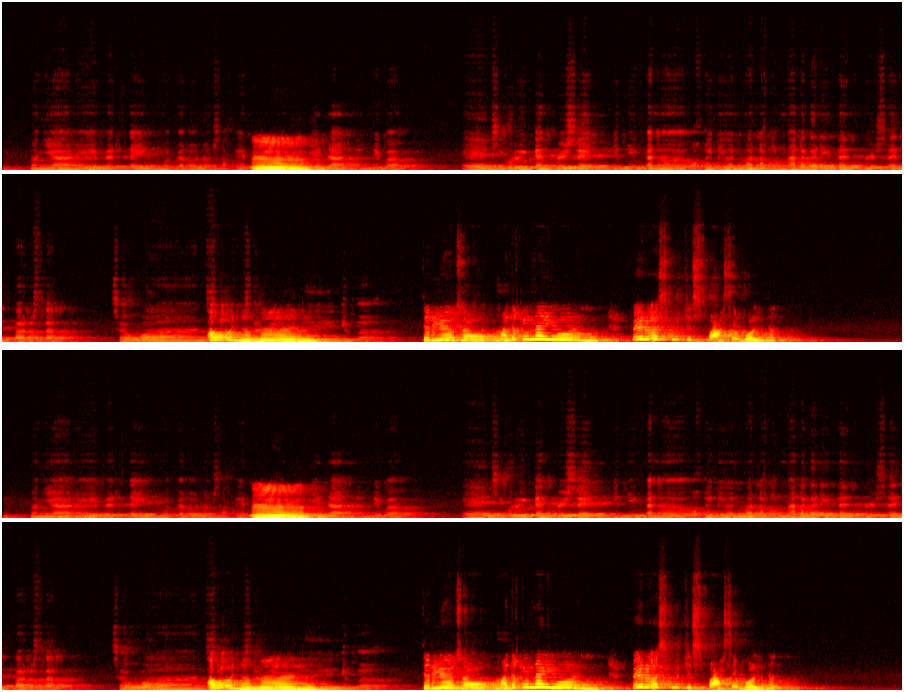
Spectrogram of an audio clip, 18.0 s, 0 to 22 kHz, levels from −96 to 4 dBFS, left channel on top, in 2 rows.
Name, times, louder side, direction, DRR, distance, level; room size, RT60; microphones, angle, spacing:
voice 1, 0.3-4.0 4.6-9.6 10.1-12.8 13.3-14.6 15.8-16.3, equal, 10° left, 5 dB, 6.5 m, -42 dB
voice 2, 2.5-3.1 11.1-12.2 13.2-15.0 15.3-16.7, right 1 dB, 10° right, 6 dB, 1.2 m, -21 dB
27.5 x 23.5 x 7.9 m, 1.0 s
head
